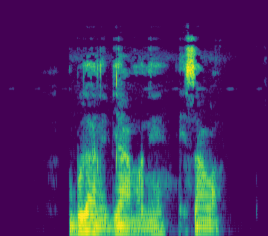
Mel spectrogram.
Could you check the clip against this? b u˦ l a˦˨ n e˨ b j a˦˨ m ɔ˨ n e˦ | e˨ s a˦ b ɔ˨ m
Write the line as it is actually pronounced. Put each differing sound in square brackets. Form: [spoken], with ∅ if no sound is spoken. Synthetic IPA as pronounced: b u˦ l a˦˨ n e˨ b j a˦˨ m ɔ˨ n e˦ | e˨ s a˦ [w] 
